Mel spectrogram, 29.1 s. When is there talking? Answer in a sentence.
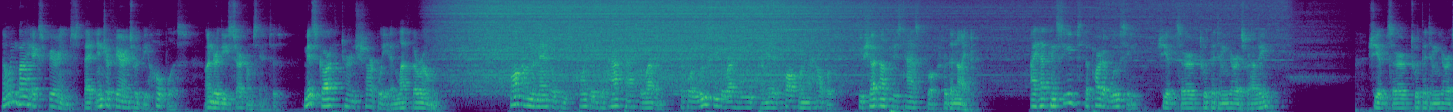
The talking can be heard from 0.0 to 8.8 s, from 10.2 to 19.5 s, from 20.6 to 25.5 s and from 27.1 to 29.0 s.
